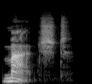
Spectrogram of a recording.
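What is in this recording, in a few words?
"matched", British English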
